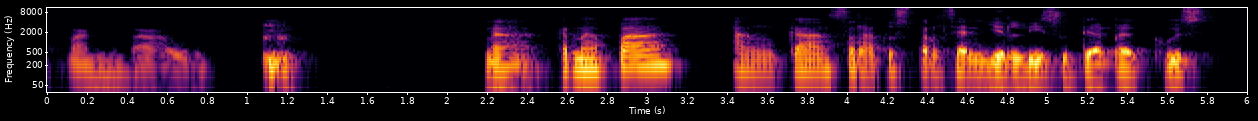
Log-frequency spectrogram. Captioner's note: berdehem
